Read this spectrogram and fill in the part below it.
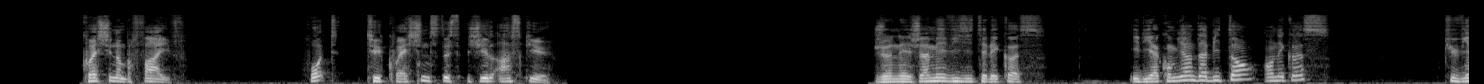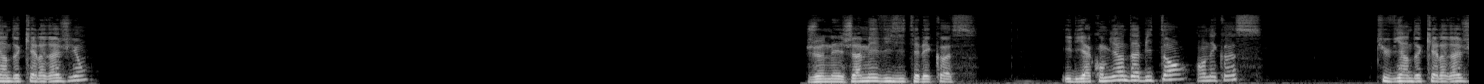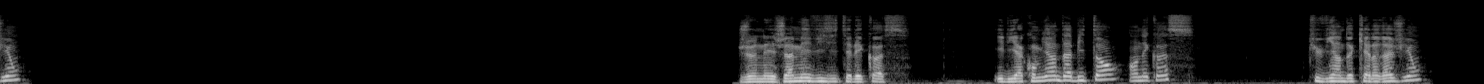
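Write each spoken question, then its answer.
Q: What 2 questions does Gilles ask you?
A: How many people live in Scotland? Which region do you come from?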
